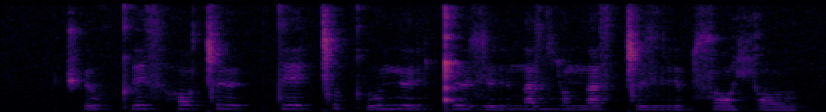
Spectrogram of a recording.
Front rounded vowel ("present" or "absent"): present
